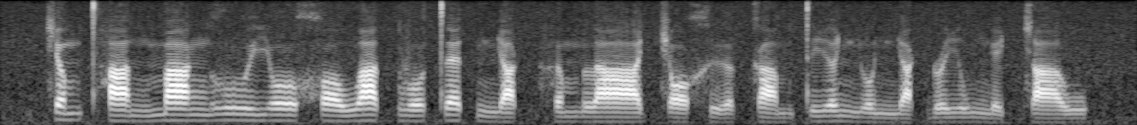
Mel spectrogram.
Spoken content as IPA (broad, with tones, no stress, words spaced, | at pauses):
cə˧mt̪ʰa˨˩n ma˧ŋɣu˧jo˧ xɔ˧wa˦˥t̚vo˧˥ t̪ɛ˦˥t̚ɲa˨˩k̚ hə˧mlaː˧ cɔ˨˩xɨ˨˩˨ə̯ ka˨˩mt̪i˧˥ə̯ ɲo˧ɲa˨˩k̚ɹi˧˥wŋe˨˩ ca˧w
